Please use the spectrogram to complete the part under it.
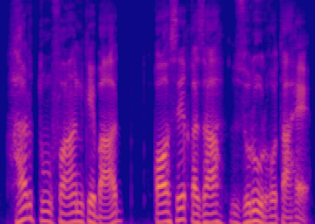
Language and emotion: Urdu, neutral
